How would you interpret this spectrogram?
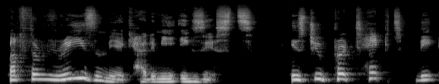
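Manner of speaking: cold imperious lecture to the faculty; stern imperious Roth. Acted. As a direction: talk down to the room from on high. Narrator voicing Roth lecturing.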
